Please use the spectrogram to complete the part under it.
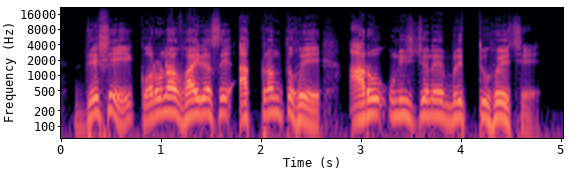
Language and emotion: Bengali, neutral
